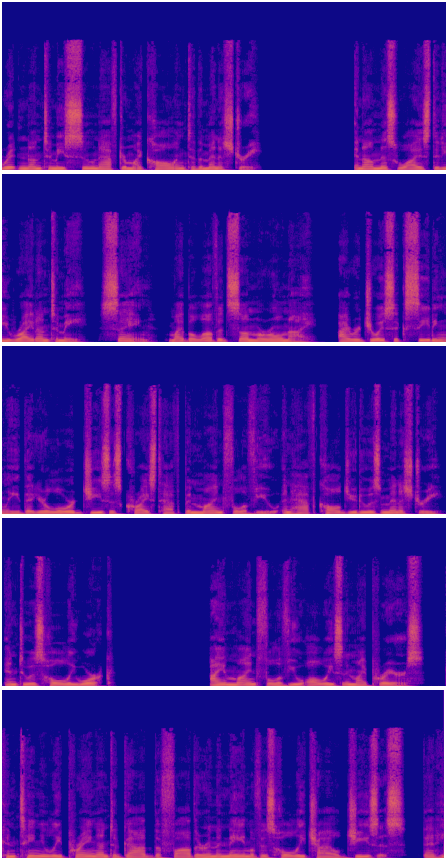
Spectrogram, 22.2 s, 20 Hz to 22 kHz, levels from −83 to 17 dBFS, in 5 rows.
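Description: No technical fault can be heard anywhere in the recording: the signal stays continuous throughout.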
